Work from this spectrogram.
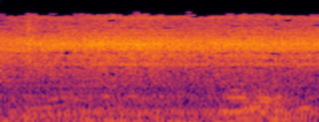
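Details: Large Russell's viper, alarmed and angry during a rescue, gives a steady, loud, breathy hiss lasting the whole moment, strongest in the high range, with faint human voices underneath.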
